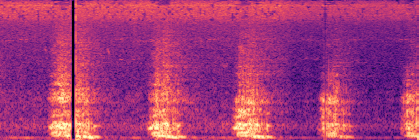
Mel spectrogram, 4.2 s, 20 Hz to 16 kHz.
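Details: Huge male lion roaring at sunrise on safari, 5 August 2020, after scent marking: short, deep, grunting pulses about once per second, four full grunts and the start of a fifth, each a booming huff.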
